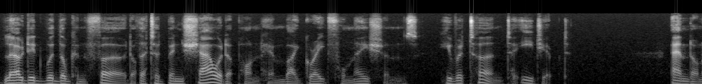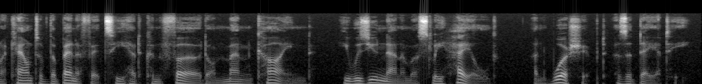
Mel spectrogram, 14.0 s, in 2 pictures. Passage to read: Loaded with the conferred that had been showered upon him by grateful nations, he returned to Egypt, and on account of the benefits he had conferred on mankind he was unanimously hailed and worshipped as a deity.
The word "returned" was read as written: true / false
true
